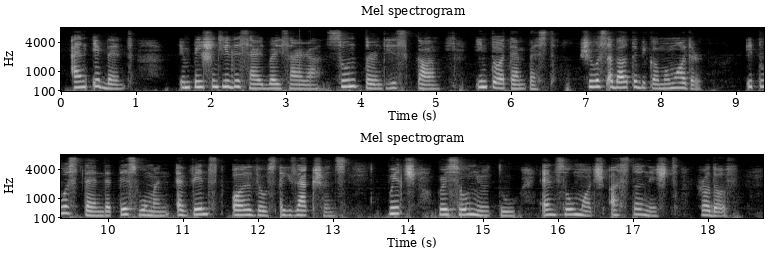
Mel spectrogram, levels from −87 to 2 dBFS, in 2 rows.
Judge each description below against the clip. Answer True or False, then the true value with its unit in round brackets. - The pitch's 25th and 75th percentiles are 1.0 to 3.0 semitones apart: False (4.3 semitones)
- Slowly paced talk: True (130 wpm)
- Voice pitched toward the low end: False (225 Hz)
